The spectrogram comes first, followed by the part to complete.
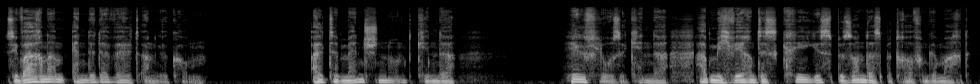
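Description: A compassionate wartime photographer looking back in a radio documentary. His voice is low and very husky. He tells the story slowly and soberly, in a dry, close read. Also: no room sound, heavily acted. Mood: somber. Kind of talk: German radio documentary reading.

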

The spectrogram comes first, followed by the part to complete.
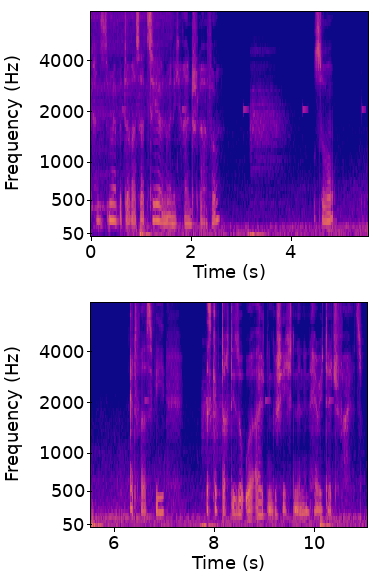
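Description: A woman playing a lonely astronaut drifting off to sleep, talking softly and half-whispering in a searching way. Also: medium pitch, fairly even intonation, unhurried, creaky, pauses often, slight background noise. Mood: sleepy whisper. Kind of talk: German radio drama acting.

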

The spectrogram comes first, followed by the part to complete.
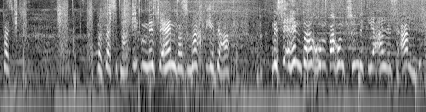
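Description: An anxious servant woman in a radio play. Her very high voice is halting and deferential, with loud music behind it. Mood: bewildered, alarmed. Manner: anxious, halting, repeating words. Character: frightened, bewildered enslaved servant woman, deferential. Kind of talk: radio drama acting.

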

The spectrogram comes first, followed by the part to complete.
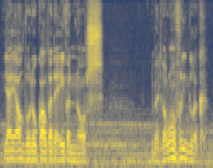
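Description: A man's voice: medium pitch, steady tone, brisk, a bit bright, close to an everyday voice. An actor playing a talkative, sly, nervous soldier who boasts and stumbles over his words in a gothic radio play. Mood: nosy, needling. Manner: chatty, boastful, stammering over slips. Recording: noisy old radio recording.

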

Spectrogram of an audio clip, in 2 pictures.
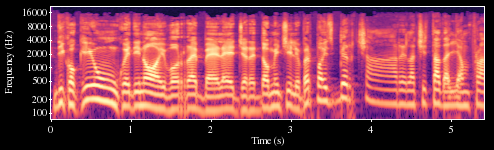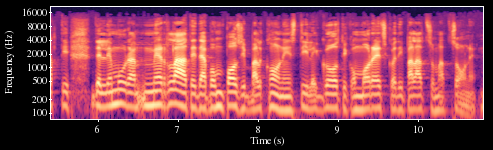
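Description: A man's voice: medium pitch, normal speed, creaky, hardly any pauses, close to an everyday voice. An actor playing an aggrieved, wry Sicilian man who tells his story in a florid, theatrical monologue. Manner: florid, dramatic, acts out noises and dialogue.

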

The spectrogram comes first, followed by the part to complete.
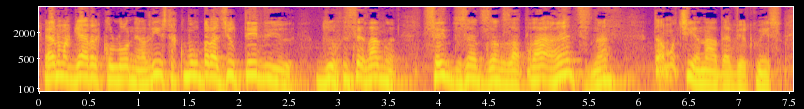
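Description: Husky older São Paulo man, lively pitch. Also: fairly quick. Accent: São Paulo Brazilian Portuguese. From São Paulo, Brazil. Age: 60s or older. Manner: animated, repeatedly seeks agreement with tag questions. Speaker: psychiatrist, radio interview guest. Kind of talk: conversational storytelling in an interview. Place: radio interview.

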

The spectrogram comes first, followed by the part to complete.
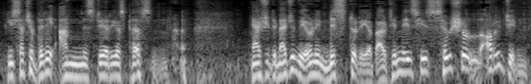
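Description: An actor playing a genial older gentleman with a fussy, chuckling manner in a radio drama. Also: medium pitch, sing-song, normal speed, slight background noise, poor audio. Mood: chatty. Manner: chuckling, fussy, hesitant repeats. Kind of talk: 1930s-style BBC radio drama.

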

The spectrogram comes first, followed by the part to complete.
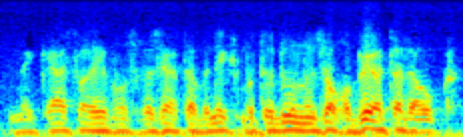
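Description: A cautious innkeeper from a radio drama. The male voice sits fairly low with a husky grain, and the delivery is curt, practical and firm. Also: fairly even intonation, very fast, narrow, tinny audio.

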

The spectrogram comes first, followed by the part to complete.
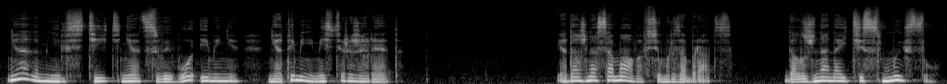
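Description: An actress playing an aging, imperious, melancholy French stage star in an audio drama, declaiming theatrically with drawn-out words that drop into breathy murmurs. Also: female voice, low voice, warm tone, heavily acted. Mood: weary, resolute. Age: older. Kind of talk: audio drama monologue and dialogue.

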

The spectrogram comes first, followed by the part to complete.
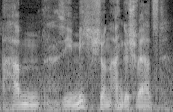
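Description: An actor in a German radio drama playing a brash, cynical screenwriter who reports in clipped phrases. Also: male voice, low-pitched, steady tone, unhurried, a bit bright, a little hiss or hum. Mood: brisk, sardonic.

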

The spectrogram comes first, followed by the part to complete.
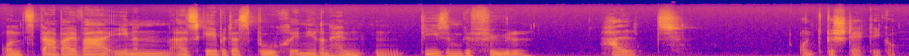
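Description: A man narrating a literary radio play in a contemplative, measured manner, letting phrases fall away softly. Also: low voice.

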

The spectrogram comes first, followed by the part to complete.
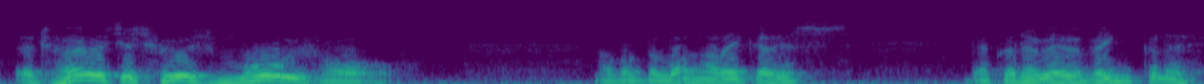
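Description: A man's voice: mid-range voice, very animated, a little slow. An actor playing a stern, worried middle-aged father in a radio drama, speaking firmly and emphatically. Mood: worried, persuasive. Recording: muffled, husky phone-like old radio recording.

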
